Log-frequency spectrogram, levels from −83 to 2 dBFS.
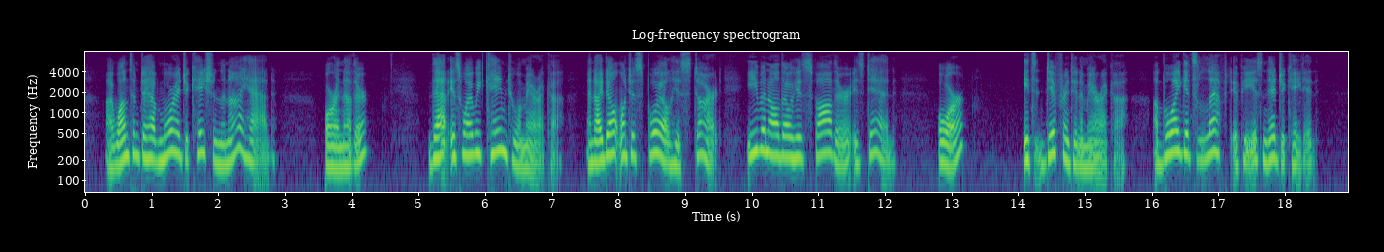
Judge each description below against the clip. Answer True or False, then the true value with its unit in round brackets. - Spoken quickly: False (145 wpm)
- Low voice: False (215 Hz)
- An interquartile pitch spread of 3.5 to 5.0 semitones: True (4.7 semitones)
